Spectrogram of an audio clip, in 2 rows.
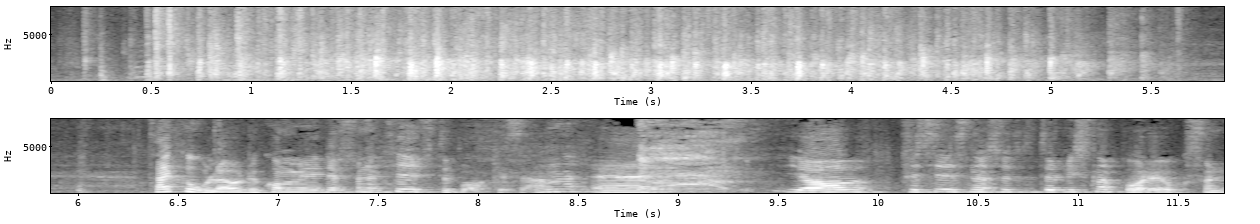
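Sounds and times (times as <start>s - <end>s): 
audience applause: 0.2s - 5.7s
speech: 6.5s - 11.7s.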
